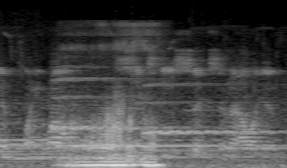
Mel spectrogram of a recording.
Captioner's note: walter snoring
